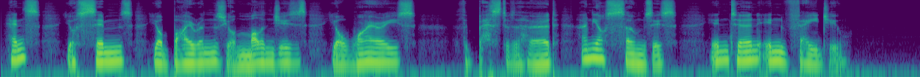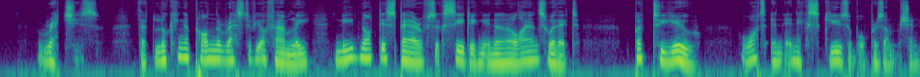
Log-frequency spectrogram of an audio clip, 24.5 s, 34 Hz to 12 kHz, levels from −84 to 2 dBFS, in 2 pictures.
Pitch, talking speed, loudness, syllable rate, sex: 105 Hz, 110 wpm, -20 LUFS, 3.7 syllables/s, male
